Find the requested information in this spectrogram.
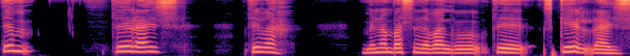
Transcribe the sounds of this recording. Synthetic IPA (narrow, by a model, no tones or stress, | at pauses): tem | teɾajs | teβa | menambasinaβaŋɡoteskelɾajs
